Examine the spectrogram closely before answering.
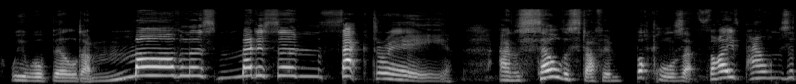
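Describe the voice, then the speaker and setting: Woman acting an overexcited, high-pitched storybook father. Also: a bit bright, heavily acted. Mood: excited, grandiose. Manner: exclamatory, bossy, breathlessly eager. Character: excitable, overbearing father, wildly enthusiastic and impatient. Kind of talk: children's storybook character voice.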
